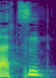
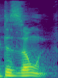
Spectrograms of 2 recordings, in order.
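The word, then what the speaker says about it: DAZN: Ach, so spricht man das aus. – Ja. Du meinst Datsen? Datsen. – Das heißt The Zone.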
